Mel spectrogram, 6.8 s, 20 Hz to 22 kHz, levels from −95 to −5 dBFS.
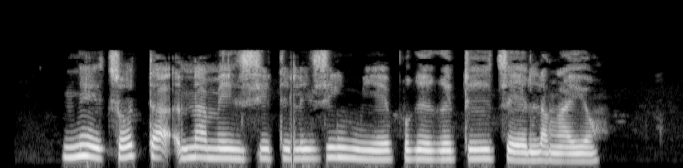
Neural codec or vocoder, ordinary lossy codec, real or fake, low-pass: none; MP3, 64 kbps; real; 7.2 kHz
